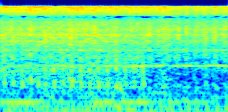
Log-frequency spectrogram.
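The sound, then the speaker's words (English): A helicopter approaches a clearing on a tropical island, its engine and rotor making a loud, dense, continuous roar with a faint tonal whine. “The men look up as the helicopter approaches.”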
